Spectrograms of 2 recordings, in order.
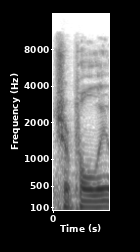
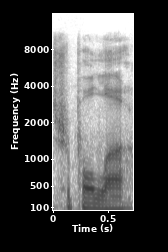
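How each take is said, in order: First: The name ends with an 'ee' sound. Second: The name ends with an 'uh' sound. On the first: The speaker calls it wrong. "instead of Tripoli, like you said the first time" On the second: The speaker calls it right. "it's Tripola"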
